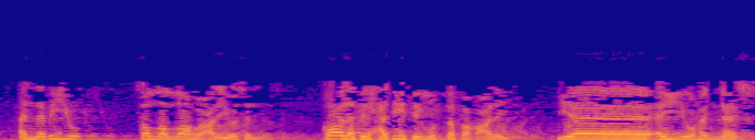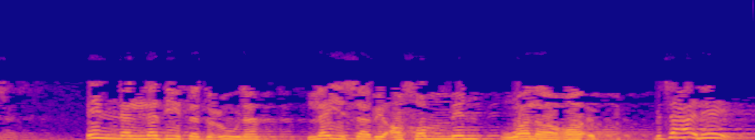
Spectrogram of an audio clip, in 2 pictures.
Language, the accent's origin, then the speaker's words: Arabic; Egypt; وعندنا في مصر حاجات غريبة يا أخي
